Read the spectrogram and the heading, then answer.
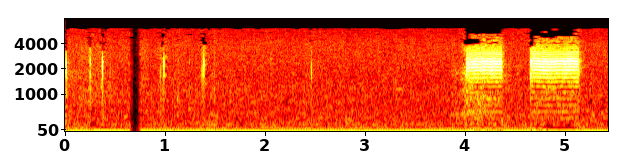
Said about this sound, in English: The line's busy, sir. It's their disc jockey. He takes phone requests. He's always busy when he's on.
